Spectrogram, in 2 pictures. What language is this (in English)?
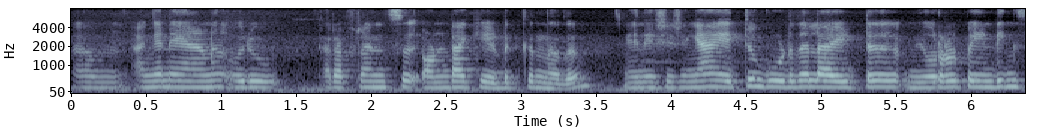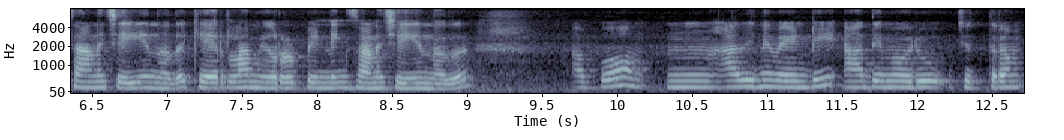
Malayalam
